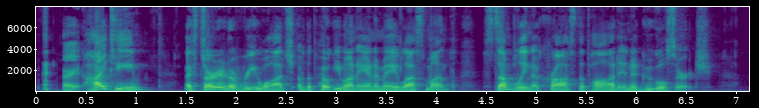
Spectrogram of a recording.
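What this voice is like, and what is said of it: Regional American accent. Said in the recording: “The title is Morning, Y'all. So, clearly someone's ticked up on our regional accents.”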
